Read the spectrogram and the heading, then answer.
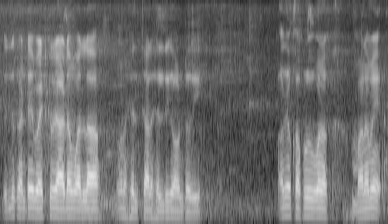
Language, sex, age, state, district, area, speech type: Telugu, male, 18-30, Telangana, Vikarabad, urban, spontaneous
